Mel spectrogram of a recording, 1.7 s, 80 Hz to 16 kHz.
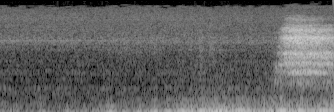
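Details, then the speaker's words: Toyota Tundra (2007–2021 body) idling while scan tool commands cam phasers to max variable valve timing; low rumble surges and sags unevenly, engine stumbles, rough idle from commanded cam phasing. "And with this, you feel the engine kind of stumble, poor idle."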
